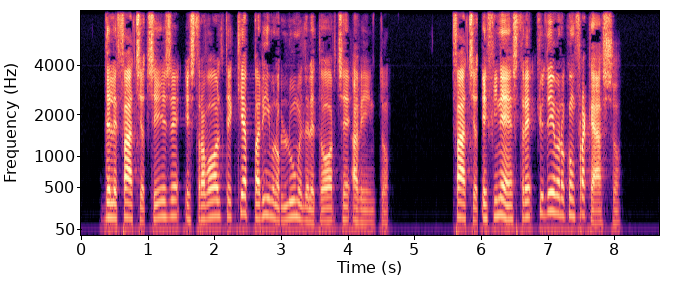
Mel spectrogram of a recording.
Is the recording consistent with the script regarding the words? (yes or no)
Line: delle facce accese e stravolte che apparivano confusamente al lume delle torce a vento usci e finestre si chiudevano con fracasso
no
